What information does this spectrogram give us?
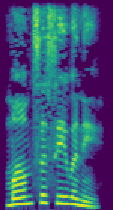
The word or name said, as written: ಮಾಂಸಸೇವನೆ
